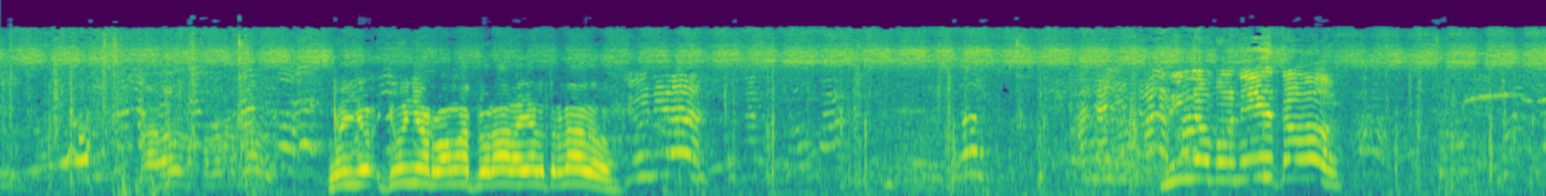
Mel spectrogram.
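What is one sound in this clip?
A child slides down a concrete slide with a scraping rub.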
